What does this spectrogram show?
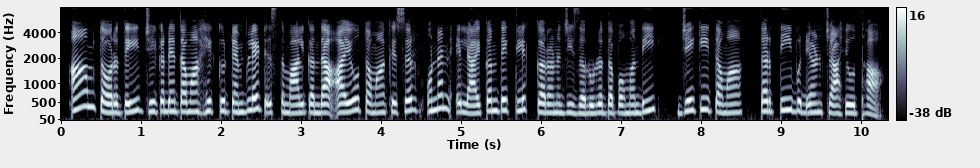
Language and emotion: Sindhi, neutral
